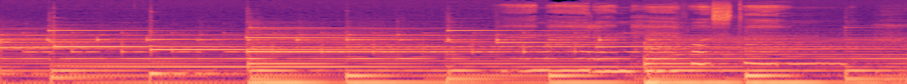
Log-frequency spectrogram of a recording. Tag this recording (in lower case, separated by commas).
mallet percussion, xylophone, glockenspiel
